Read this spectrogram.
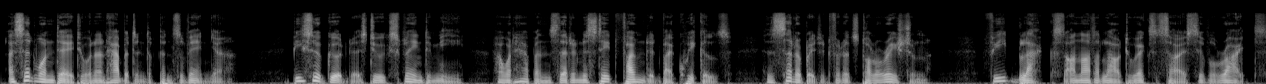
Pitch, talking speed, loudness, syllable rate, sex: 95 Hz, 195 wpm, -23 LUFS, 6.1 syllables/s, male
